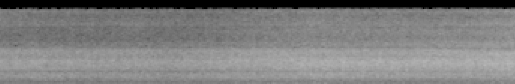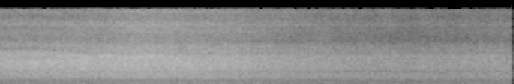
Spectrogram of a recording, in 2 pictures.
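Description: Surf breaking and washing up a beach, a steady rush that swells to its loudest a little past the middle and eases off again.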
